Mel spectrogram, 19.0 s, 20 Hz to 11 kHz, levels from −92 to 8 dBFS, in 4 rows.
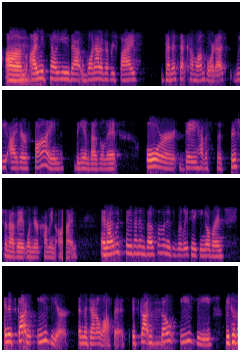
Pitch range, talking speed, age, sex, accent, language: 185-230 Hz, 180 wpm, 30-49, female, American, English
